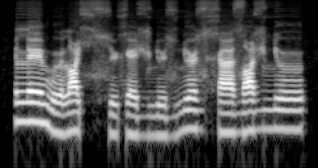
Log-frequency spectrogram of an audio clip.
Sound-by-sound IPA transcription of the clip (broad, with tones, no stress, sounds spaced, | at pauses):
l e˥ β ɯ˩ l ɑ˧ ç s y˩ x e˩ ʒ ʎ y˩ z ʎ ø˥ z x æ˧ z ɑ˥ ʒ ʎ ɯ˥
